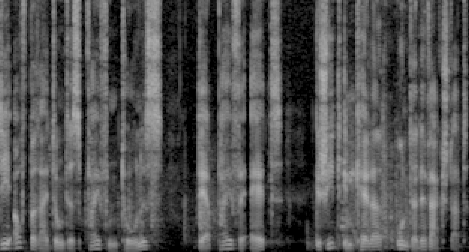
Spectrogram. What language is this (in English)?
German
